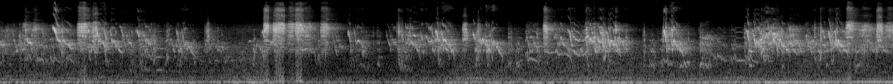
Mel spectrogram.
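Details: Pet budgies playing, a dense flock chatter of scratchy squawks and rapid chirps in bursts of one to two seconds, loudest near 2.5 s and 7.5 s, over a steady low hum.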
